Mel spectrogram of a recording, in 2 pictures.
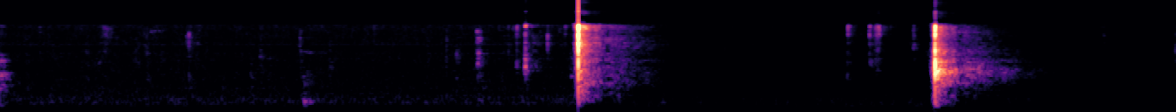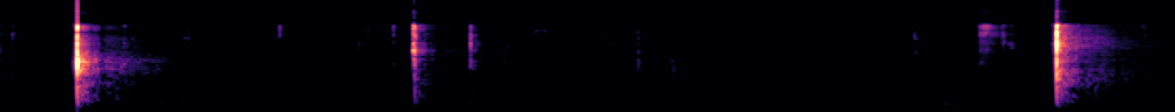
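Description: Sharp, isolated bubble gum pops ring out one at a time with long quiet gaps between them, crisp and close in an otherwise silent space.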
